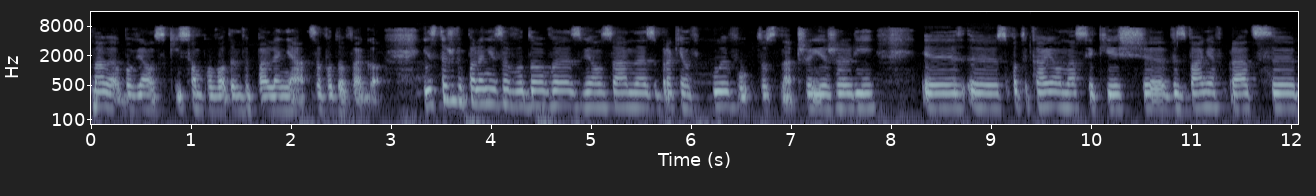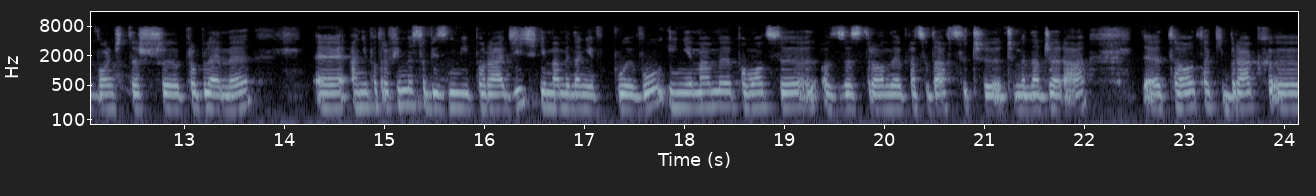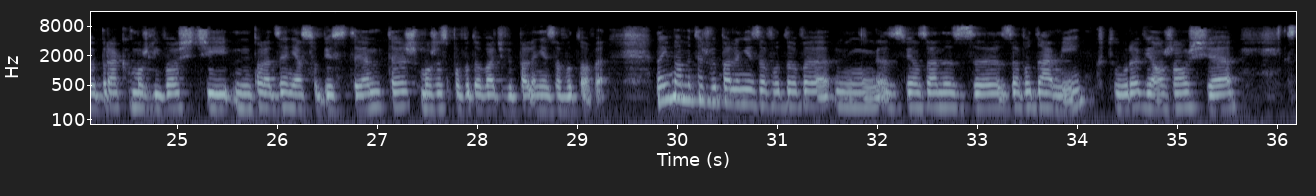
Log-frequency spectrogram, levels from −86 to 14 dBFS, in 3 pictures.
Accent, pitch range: native, 165-185 Hz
